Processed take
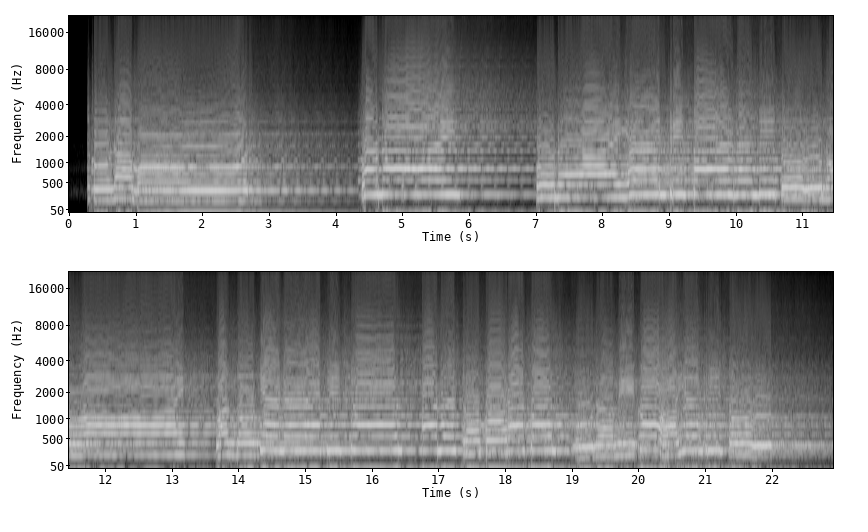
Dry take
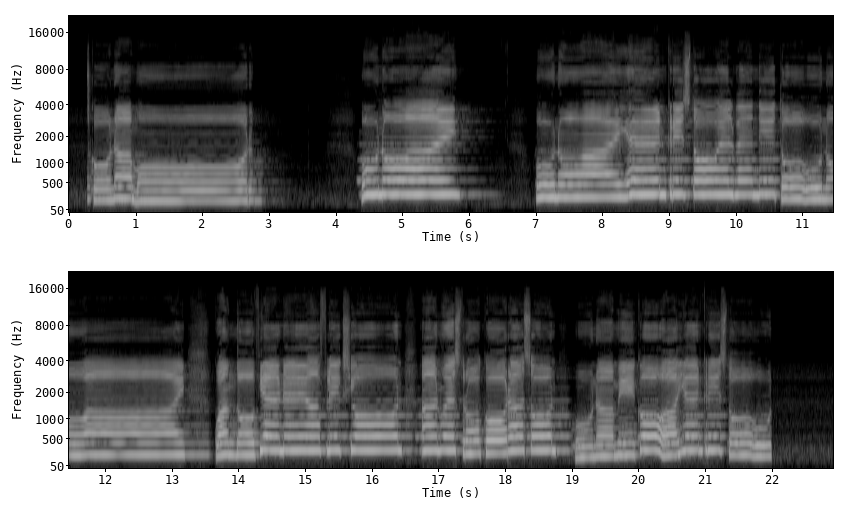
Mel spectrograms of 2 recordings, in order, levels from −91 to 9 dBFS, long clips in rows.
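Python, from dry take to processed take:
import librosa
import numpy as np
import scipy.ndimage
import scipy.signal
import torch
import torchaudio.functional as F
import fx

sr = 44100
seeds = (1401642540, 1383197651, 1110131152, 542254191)

y = fx.cabinet(x, sr, low_hz=270.0, low_slope=24, high_hz=2500.0, hz=(350.0, 560.0, 830.0), db=(7, -5, 10))
y = fx.leveller(y, sr, passes=5)
y = fx.echo_heads(y, sr, ms=198, heads='first and third', feedback_pct=65, wet_db=-14)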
